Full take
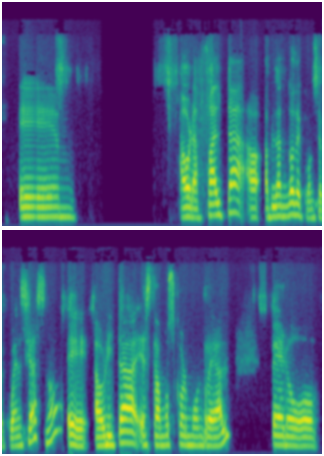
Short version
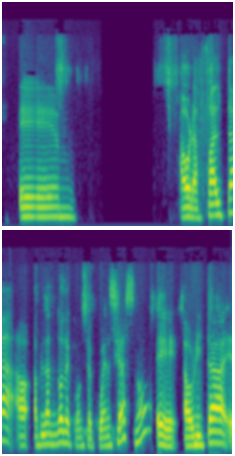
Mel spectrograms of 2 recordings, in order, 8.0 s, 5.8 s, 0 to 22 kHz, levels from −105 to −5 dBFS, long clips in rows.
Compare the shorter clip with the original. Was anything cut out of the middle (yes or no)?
no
